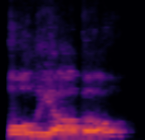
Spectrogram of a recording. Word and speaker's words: Oliabo: I think that's all the time we've got right now for questions, but again, Olabo, that's how you pronounce it.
